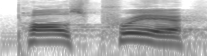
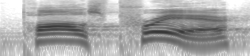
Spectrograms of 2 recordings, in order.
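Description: No difference in how they are said.

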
